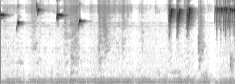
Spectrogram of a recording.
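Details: Thin, high whistled slurs from a Van Hasselt's sunbird, alternating up and down, then dense buzzy chattering bursts toward the end; its song carries mimicked crickets, golden grasshopper, chicks and cililin, over a constant low hum.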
